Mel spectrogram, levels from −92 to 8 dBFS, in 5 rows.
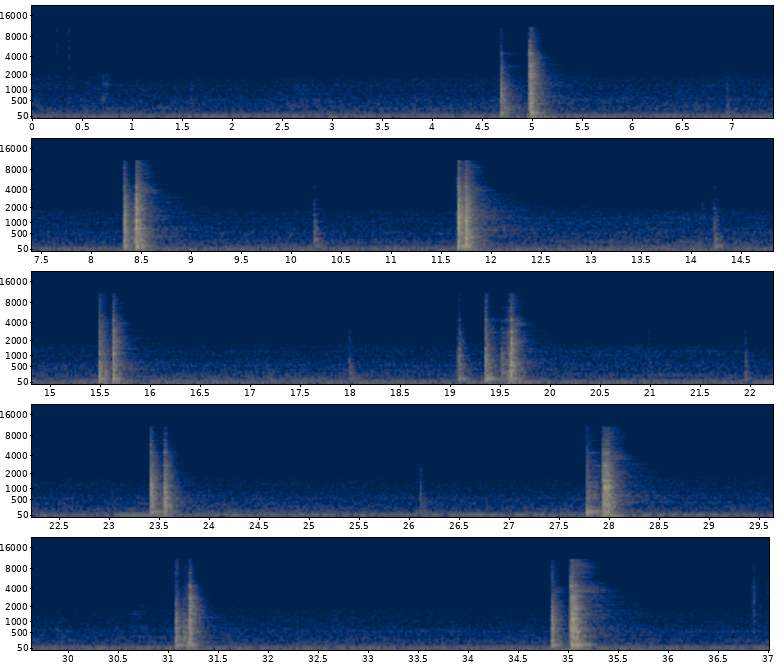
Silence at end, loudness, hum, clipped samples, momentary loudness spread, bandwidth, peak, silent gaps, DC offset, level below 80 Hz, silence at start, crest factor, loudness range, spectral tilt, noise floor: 1.8 s; -32 LUFS; none; under 0.1%; 32 LU; 11 kHz; -4 dBFS; none; under 0.1%; -60 dBFS; 4.65 s; 36 dB; 11 LU; -4.5 dB/octave; -64 dBFS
